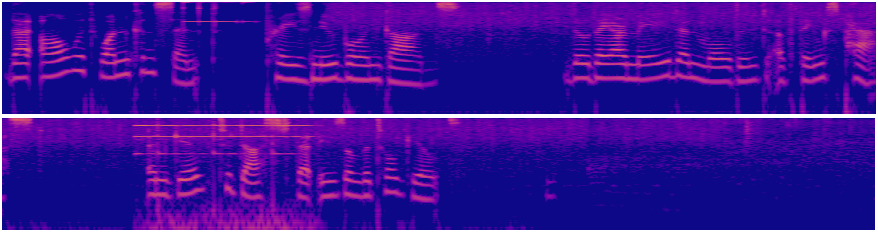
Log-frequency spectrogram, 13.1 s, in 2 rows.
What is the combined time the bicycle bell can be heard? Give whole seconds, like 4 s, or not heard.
2 s.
